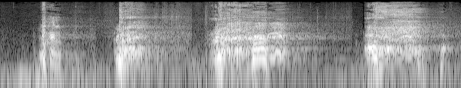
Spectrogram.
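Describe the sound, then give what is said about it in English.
Josh Frydenberg's coughing fit during a big economic speech: a run of harsh, raspy coughs in quick bursts, four or so spread over a few seconds, fairly loud, with some throaty clearing mixed in and no talking. “Yeah, Paul Keating had the recession we had to have, and Josh Frydenberg had a coughing fit.”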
